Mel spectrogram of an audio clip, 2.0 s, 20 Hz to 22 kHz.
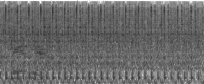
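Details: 1967 K-750 motorcycle boxer twin on 92 petrol, plugs fine, valve clearances earlier in tolerance, camshaft bushings worn: raising the revs brings a regular dull thudding, like bangs into the air filter area, of unknown cause.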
